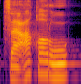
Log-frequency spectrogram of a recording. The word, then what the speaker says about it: فعقروا: الفاء والعين حرفان مرققان، والقاف مفخمة والراء مفخمة والواو مرققة، تقرأ هكذا: فعقروا.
